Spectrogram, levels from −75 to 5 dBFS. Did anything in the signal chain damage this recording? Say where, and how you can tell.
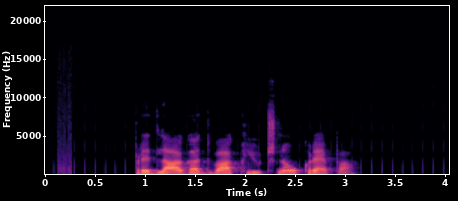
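Yes. In the analogue wiring, a nearby Wi-Fi radio is being picked up and rectified, producing Wi-Fi interference: a steady tick about every 102.4 ms, ten times a second, running through the whole speech clip at a low level, roughly 35 dB beneath the speech.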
